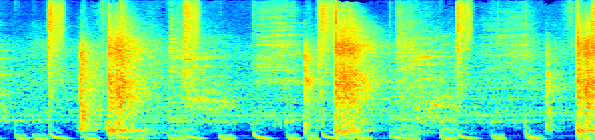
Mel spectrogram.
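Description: Background music with a steady beat and sliding bass. Under it, a ball is slammed sideways onto a rubber gym floor twice, about a second and a half apart, during medicine-ball side slams done with a bouncy substitute ball.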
